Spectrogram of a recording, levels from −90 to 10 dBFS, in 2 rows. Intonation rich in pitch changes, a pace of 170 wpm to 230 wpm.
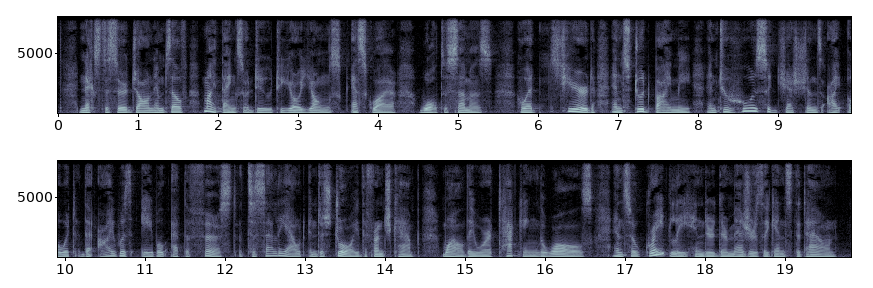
No: average, 4.1 semitones; average, 180 wpm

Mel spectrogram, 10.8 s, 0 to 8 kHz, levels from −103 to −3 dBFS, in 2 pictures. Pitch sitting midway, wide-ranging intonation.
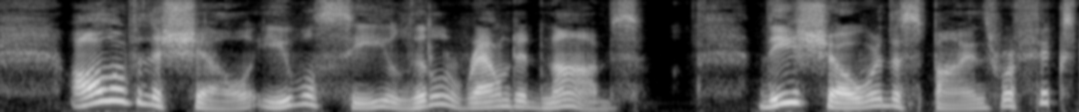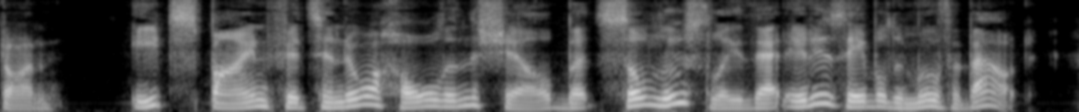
Yes: medium, 150 Hz; wide, 6.5 semitones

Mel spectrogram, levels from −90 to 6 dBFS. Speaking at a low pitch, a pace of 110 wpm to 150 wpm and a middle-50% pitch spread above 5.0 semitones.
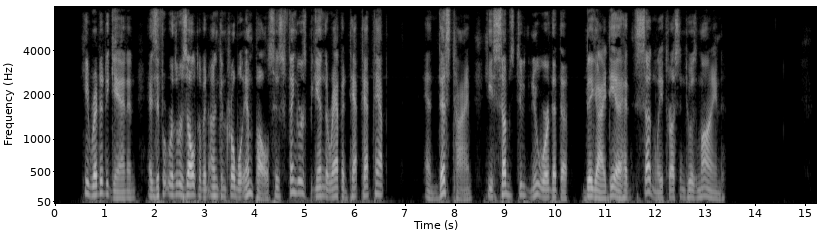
No: low, 125 Hz; average, 160 wpm; wide, 5.6 semitones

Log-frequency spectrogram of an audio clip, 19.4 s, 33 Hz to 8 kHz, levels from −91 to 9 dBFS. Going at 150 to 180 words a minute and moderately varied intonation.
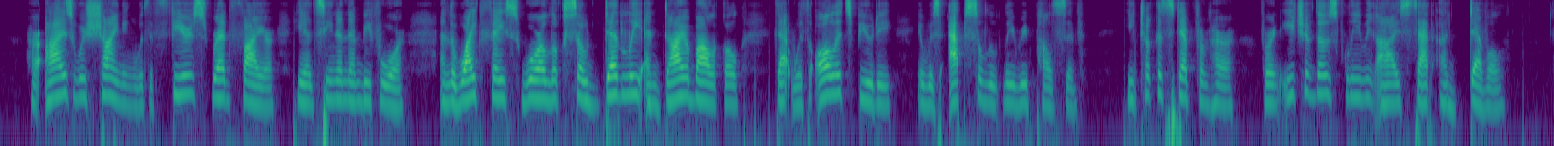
Yes: average, 155 wpm; average, 4.1 semitones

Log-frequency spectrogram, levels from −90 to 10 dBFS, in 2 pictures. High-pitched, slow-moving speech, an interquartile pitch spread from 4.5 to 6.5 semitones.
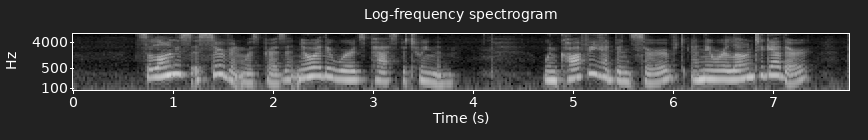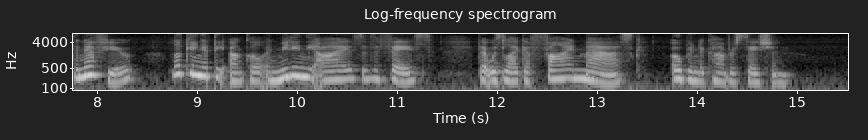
No: high, 200 Hz; average, 175 wpm; average, 4.8 semitones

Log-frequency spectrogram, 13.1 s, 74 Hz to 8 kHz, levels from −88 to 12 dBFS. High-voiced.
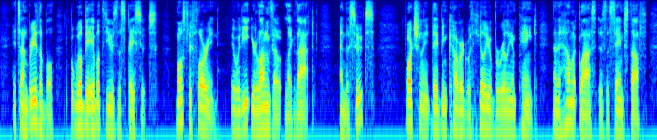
No: low, 105 Hz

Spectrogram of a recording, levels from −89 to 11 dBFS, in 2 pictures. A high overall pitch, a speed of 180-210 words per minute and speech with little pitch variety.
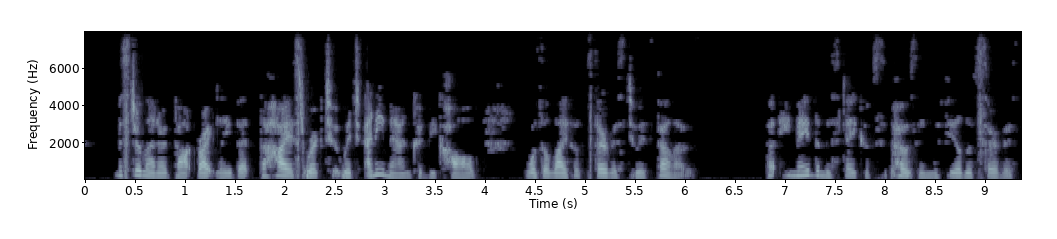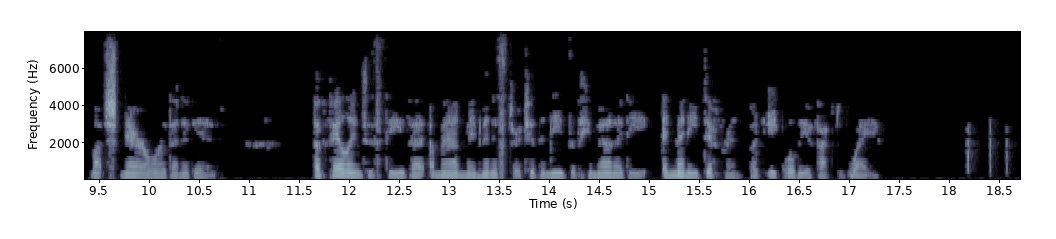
Yes: high, 195 Hz; average, 190 wpm; narrow, 2.2 semitones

